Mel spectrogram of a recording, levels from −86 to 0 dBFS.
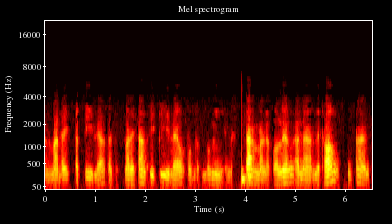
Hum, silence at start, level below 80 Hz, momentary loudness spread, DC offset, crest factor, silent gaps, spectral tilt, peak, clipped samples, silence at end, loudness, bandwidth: none; 0 s; -62 dBFS; 15 LU; under 0.1%; 24 dB; none; -7 dB/octave; -4 dBFS; under 0.1%; 0.1 s; -28 LUFS; 5.6 kHz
